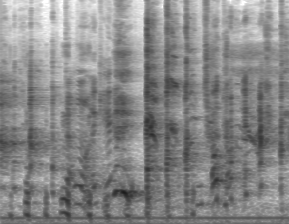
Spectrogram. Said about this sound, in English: Well, as she hacks up a fucking lung over there. I'm okay. Welcome to the Cough Show.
